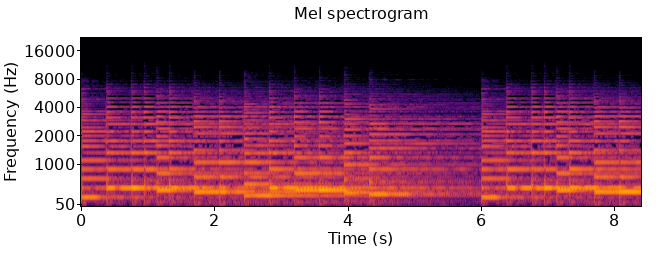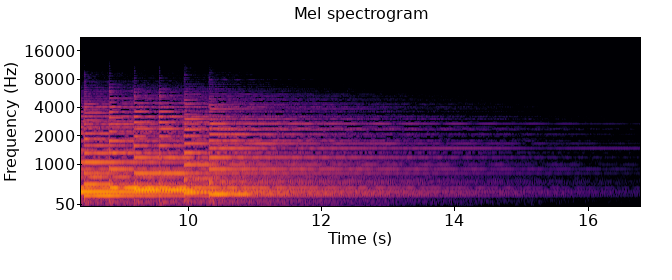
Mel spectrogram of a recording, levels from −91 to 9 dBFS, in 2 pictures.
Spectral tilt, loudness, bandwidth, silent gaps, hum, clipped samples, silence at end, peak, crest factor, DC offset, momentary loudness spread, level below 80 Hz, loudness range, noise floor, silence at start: -5.5 dB/octave; -18 LUFS; 7.4 kHz; none; none; under 0.1%; 3.85 s; -4 dBFS; 14 dB; under 0.1%; 17 LU; -56 dBFS; 10 LU; -69 dBFS; 0 s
